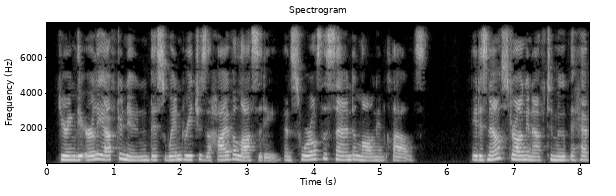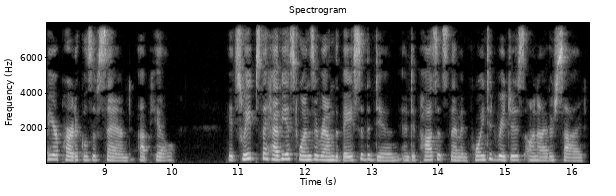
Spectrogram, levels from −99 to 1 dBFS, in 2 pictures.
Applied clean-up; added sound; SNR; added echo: none; none; none; none.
